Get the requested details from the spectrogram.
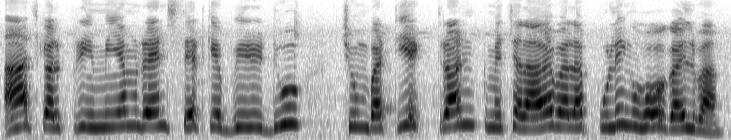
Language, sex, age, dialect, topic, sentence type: Bhojpuri, female, <18, Southern / Standard, agriculture, question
